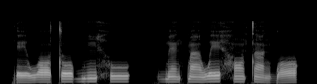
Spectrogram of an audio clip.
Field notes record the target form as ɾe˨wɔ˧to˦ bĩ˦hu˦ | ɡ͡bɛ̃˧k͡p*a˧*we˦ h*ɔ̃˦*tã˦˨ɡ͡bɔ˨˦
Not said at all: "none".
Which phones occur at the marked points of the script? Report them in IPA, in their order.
ã˧, ɔ̃˦

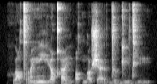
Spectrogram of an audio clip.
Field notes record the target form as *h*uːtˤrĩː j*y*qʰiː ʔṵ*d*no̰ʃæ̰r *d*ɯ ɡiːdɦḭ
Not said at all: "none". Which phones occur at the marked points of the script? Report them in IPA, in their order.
h, y, tˤ, d

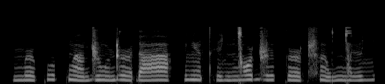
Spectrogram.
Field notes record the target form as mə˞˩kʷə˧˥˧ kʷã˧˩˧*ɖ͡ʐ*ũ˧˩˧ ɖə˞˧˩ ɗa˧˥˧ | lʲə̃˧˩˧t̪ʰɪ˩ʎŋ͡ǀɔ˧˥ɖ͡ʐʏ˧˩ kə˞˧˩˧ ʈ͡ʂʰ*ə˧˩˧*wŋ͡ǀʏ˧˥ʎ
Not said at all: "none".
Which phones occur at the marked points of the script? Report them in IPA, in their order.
ɖ͡ʐ, ə̃˧˩˧

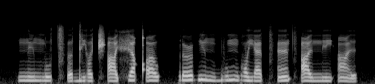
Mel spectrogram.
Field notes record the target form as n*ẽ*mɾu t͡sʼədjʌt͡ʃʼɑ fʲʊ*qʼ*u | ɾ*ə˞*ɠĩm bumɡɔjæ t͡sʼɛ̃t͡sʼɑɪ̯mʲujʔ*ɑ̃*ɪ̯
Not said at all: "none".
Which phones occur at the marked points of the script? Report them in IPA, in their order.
ĩ, qʼ, ə˞, ɑ̃

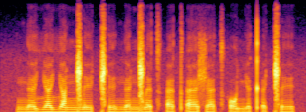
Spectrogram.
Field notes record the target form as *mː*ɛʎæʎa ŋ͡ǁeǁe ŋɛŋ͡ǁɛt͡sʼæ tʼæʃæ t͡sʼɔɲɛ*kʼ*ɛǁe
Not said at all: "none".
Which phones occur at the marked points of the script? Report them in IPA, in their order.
ŋ, kʼ

